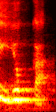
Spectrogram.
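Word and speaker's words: Yucca: ডিআর দিয়ে হচ্ছে ড্রাসিয়ানা, আর ওয়াই দিয়ে হচ্ছে ইয়োক্কা বা ইয়াক্কা, যেটাই উচ্চারণ করো না কেন।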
